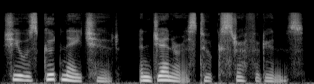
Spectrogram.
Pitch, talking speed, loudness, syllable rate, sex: 175 Hz, 135 wpm, -19 LUFS, 5.6 syllables/s, female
